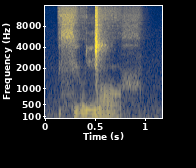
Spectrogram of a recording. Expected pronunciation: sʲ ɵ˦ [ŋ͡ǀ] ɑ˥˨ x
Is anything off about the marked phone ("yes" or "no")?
no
